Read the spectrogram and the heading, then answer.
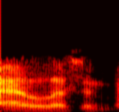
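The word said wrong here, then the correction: Adalaide: Bird, or if I'm pronouncing her name wrong, I forgive me. – Adelaide, yeah.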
